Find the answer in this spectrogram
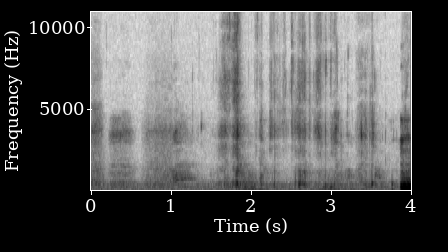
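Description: Close-up eating sounds of a person chewing seafood: faint, scattered wet smacks and clicks of chewing, which grow more frequent after about a second and a half, ending in a hummed "mmm".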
